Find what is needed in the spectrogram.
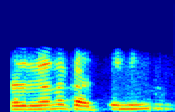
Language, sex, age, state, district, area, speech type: Tamil, female, 45-60, Tamil Nadu, Kanchipuram, urban, conversation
